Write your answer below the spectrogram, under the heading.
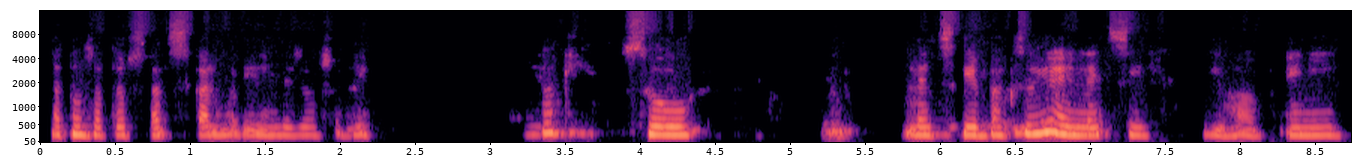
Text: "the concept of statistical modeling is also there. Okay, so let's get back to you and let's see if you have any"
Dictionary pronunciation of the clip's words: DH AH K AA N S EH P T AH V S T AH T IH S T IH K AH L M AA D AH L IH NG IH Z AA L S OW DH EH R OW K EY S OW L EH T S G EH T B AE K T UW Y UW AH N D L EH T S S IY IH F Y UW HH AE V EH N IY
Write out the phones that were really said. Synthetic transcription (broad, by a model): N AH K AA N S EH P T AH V S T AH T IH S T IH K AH L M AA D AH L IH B IH Z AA S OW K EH OW K EY S OW L EH T S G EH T B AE K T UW Y UW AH N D L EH T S S IY Y UW HH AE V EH N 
